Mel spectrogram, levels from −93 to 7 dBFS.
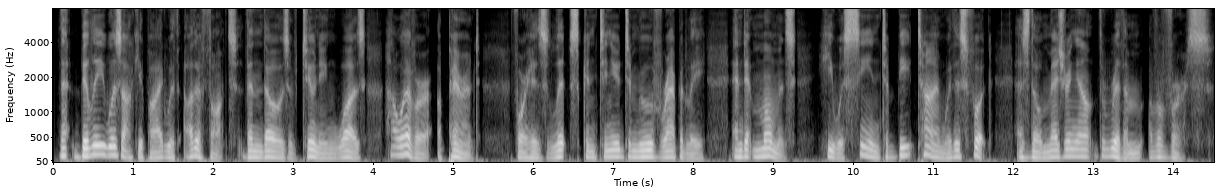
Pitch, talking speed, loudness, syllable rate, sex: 115 Hz, 175 wpm, -19 LUFS, 4.8 syllables/s, male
